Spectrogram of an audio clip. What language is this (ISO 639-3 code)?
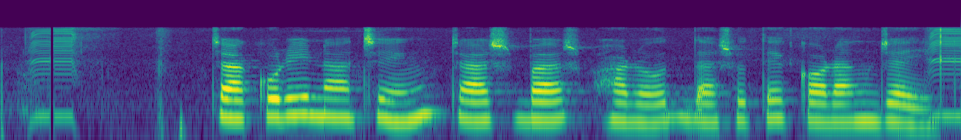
ben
